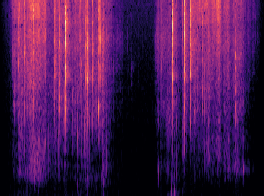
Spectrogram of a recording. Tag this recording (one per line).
removing
field-recording
headphones
putting-on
